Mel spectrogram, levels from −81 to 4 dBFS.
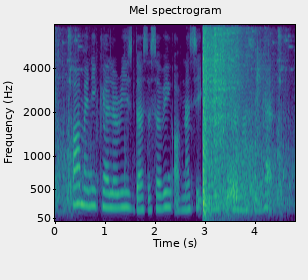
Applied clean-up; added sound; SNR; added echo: none; Shatter; -4 dB; none.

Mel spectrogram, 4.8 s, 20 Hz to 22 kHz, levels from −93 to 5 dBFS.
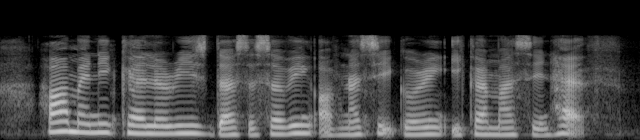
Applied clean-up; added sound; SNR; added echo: none; none; none; none.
